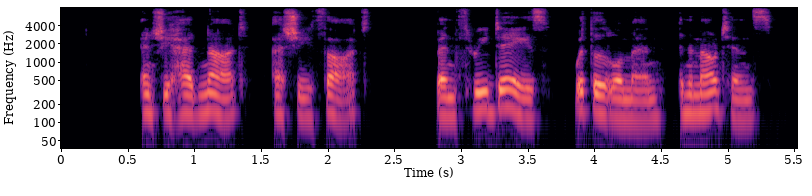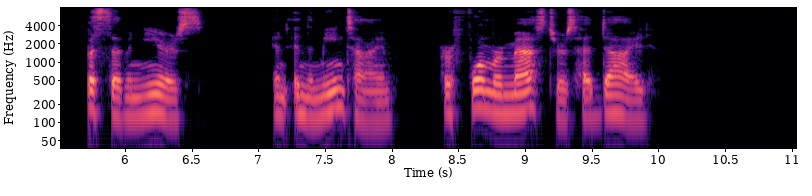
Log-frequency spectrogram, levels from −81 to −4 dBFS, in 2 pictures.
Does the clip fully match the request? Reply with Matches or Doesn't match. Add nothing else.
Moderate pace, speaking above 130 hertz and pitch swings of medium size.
Matches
